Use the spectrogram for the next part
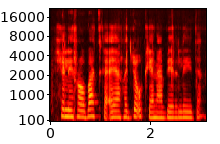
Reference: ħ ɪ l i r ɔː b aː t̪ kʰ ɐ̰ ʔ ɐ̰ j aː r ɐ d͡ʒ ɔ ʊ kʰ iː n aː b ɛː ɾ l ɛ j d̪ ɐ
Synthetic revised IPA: ħ ɪ l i r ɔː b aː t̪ kʰ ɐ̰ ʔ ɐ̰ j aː r ɐ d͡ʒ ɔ ʊ kʰ ɛː n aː b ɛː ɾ l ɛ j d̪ ɐ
